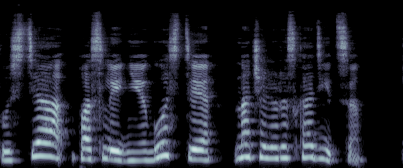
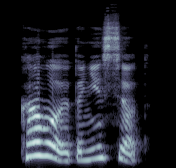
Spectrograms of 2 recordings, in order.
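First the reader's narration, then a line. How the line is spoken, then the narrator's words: Grumbling father. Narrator (Russian): проворчал отец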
